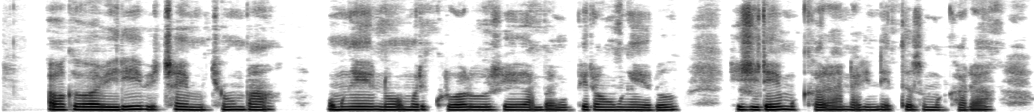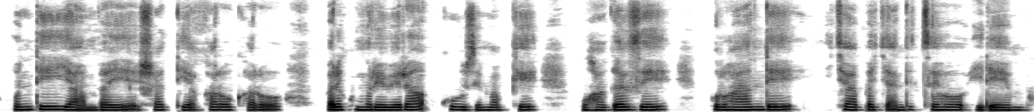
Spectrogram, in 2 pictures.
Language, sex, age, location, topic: Kinyarwanda, female, 25-35, Kigali, health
